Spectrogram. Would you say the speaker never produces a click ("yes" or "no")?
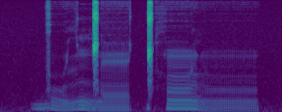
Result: no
